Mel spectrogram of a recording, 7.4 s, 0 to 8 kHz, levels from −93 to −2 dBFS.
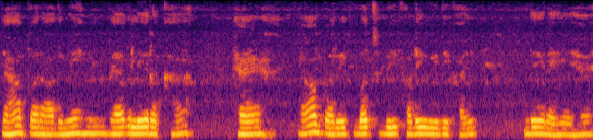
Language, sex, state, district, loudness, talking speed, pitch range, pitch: Hindi, male, Haryana, Charkhi Dadri, -15 LUFS, 155 wpm, 135-145 Hz, 140 Hz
